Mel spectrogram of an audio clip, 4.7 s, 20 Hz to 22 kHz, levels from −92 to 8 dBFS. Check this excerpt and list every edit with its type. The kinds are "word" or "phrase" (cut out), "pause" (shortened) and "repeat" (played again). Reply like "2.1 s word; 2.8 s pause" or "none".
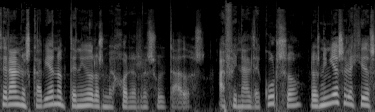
2.6 s pause

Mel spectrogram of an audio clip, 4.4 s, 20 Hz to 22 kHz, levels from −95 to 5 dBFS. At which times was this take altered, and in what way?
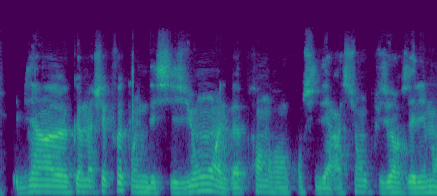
1.3 s phrase

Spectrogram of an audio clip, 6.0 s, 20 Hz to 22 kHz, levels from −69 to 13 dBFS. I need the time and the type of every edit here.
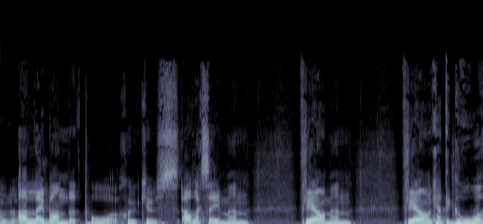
1.0 s word; 2.5 s word; 4.0 s repeat

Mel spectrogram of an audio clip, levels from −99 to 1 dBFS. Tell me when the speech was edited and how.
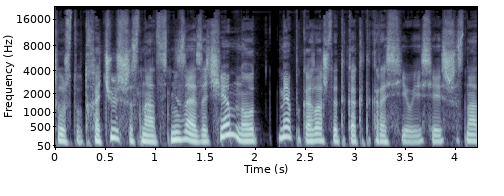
2.1 s pause

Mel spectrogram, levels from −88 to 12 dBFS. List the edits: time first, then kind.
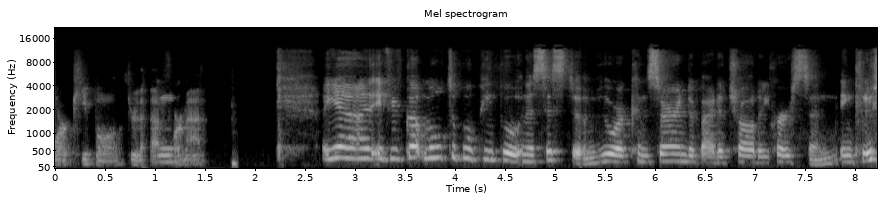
4.7 s word; 7.1 s word

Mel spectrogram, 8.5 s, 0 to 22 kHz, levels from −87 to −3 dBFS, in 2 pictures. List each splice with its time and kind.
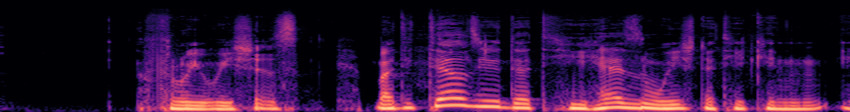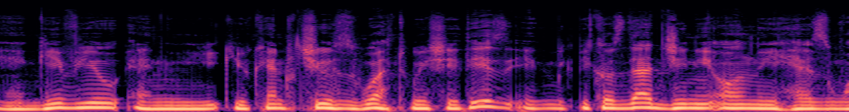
1.7 s pause; 3.2 s word; 5.3 s word; 5.7 s word

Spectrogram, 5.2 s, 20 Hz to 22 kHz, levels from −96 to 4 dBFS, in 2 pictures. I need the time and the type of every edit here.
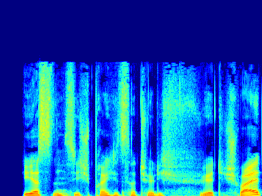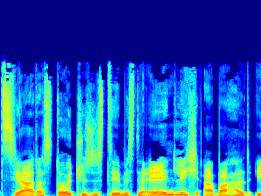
4.0 s word

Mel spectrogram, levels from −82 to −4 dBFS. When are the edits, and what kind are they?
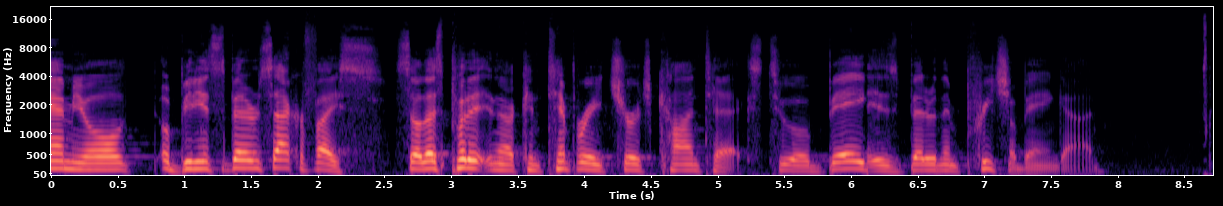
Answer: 2.5 s pause; 6.1 s word; 7.2 s word

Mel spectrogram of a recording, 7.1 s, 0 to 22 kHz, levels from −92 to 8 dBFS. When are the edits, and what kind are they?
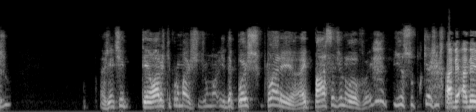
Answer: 2.6 s word; 2.9 s word; 6.2 s word

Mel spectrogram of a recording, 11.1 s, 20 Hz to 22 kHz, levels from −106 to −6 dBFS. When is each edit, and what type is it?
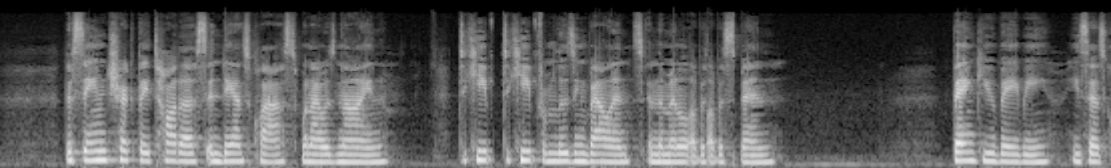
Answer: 4.9 s repeat; 7.1 s repeat

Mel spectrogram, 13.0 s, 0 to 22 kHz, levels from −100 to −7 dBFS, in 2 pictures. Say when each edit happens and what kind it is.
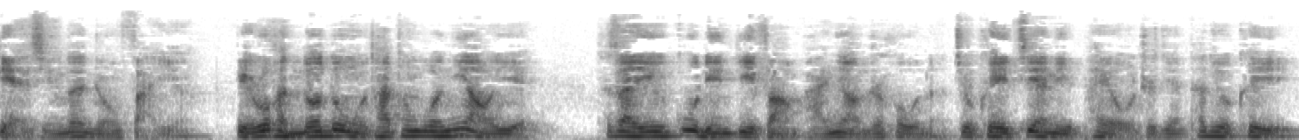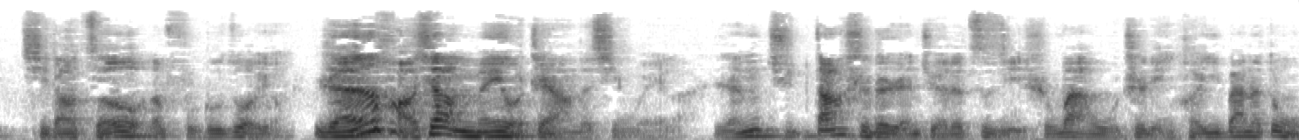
1.1 s pause; 8.0 s pause

